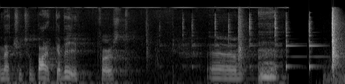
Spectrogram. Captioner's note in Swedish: harkling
